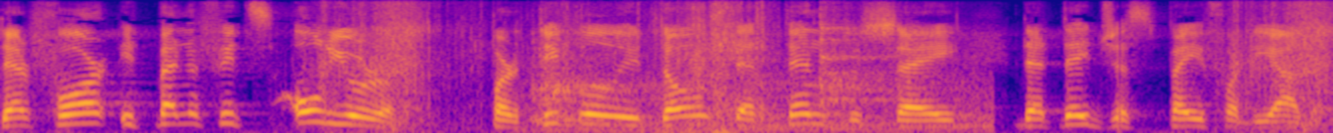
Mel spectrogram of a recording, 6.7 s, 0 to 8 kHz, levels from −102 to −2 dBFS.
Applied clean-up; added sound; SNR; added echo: none; Tearing + Mechanisms; 12 dB; none.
